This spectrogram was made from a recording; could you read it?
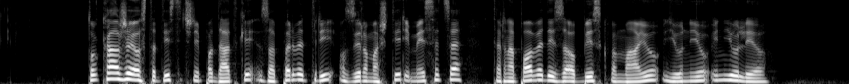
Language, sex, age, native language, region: Slovenian, male, 18-29, Slovenian, Savinja region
